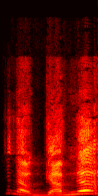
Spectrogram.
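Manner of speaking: hammed-up Cockney greeting, pitched well up; an American's overdone fake Cockney accent; bad Cockney accent. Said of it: "the worst Cockney style accent ever".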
